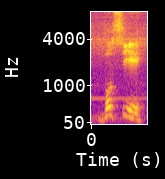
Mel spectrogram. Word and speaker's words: Bossuet: Com a República, e o outro menino é Jacques Bossier. B-O Bo S-S-U-E-T. Vou repetir. B-O-S-S-U-E-T. Bossuet. Mas eu pronuncio Bossier.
